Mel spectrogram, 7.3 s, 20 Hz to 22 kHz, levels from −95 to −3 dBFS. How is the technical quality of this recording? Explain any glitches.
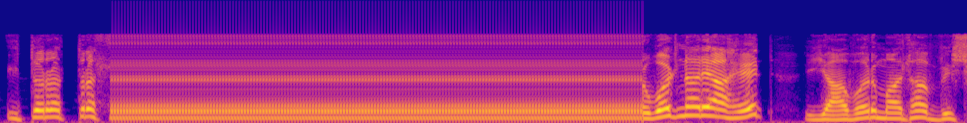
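The technical quality is poor. There is one long glitch and one fault that runs through the whole clip.

From 0.84 to 4.82 s, a system hang loop takes over the speech. The audio system froze while the hardware kept replaying one 23.22 ms slice of its buffer. That slice, which fits a 1024-sample buffer, repeats at 43.1 Hz. It sounds like a steady buzz, not speech.

Throughout, the speech sounds dull and heavily damaged. Nothing is present above 7 kHz. Rough, fluttering noise sits around the tones. The likely cause is Dolby Digital compression at a very low bitrate. The encoder cut the top of the band and starved many frequency lines of bits. The decoder filled those lines with noise.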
